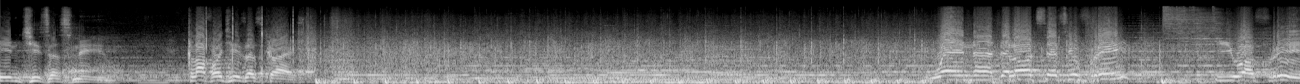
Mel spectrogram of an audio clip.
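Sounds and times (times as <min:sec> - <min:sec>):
background music held chords: 0:00.8 - 0:13.0
congregation clapping: 0:01.9 - 0:12.1.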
